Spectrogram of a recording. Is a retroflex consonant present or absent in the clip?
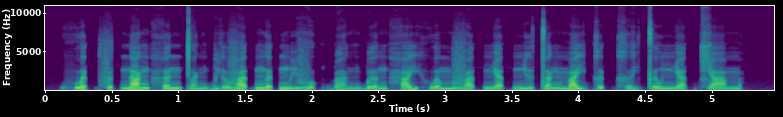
absent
